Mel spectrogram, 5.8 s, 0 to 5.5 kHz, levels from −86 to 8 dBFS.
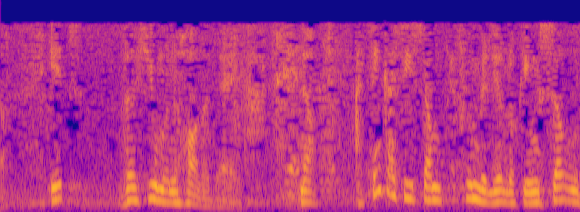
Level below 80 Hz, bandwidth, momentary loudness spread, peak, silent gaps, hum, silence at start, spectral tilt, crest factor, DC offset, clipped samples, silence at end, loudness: -50 dBFS; 4.3 kHz; 8 LU; -2 dBFS; none; none; 0 s; -9.5 dB/octave; 14 dB; under 0.1%; under 0.1%; 0 s; -17 LUFS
